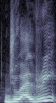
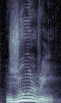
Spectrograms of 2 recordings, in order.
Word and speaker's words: jewelry: we have is this it's not jewelry it's jewelry jewelry for example this is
